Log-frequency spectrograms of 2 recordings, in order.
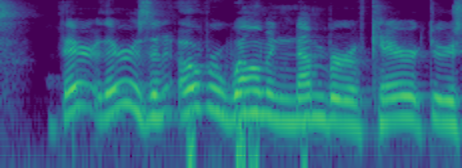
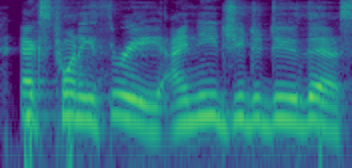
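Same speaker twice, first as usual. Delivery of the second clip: usual speaking voice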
